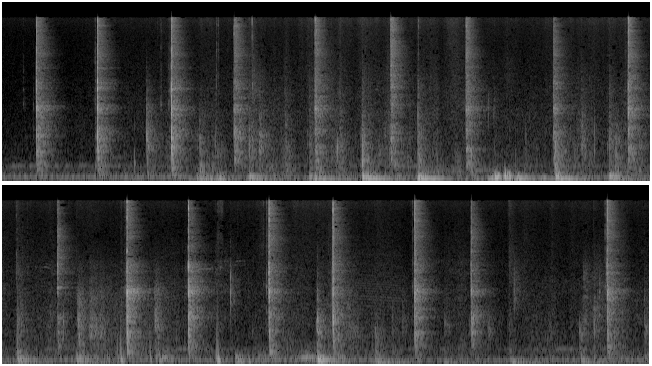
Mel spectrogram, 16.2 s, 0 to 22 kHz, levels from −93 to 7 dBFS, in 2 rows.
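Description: From 9.21 to 13.91 s, a faint buzz pulses about 150 times a second: computer activity noise, with computer load shifting the shared ground.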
